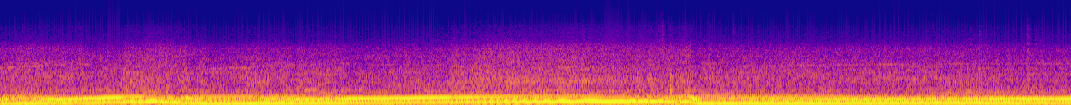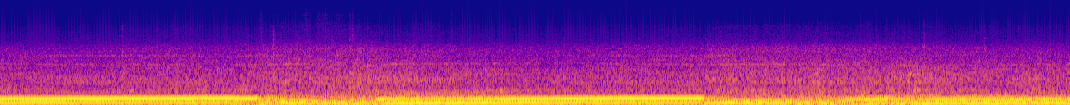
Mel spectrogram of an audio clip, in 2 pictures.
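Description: Volkswagen Beetle rally car's engine heard from inside the cabin, accelerating hard and shifting up twice in the first ten seconds, each shift dropping the revs sharply. It then holds high, steady revs, with a brief lift off the throttle about eighteen seconds in and a small drop in revs near the end.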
